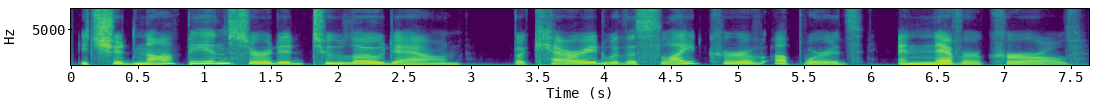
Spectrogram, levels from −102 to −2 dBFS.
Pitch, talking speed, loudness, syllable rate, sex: 195 Hz, 140 wpm, -16 LUFS, 3.7 syllables/s, female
